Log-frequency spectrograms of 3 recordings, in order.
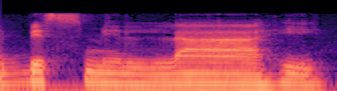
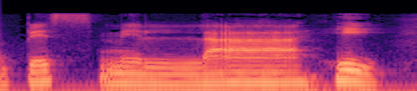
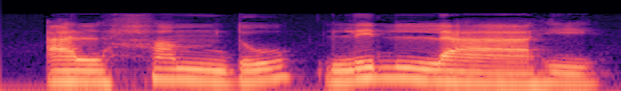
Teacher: They sometimes cannot get the short alif on top of a shadda and a fatha. So always remember the lam of Allah is always 2 lengths long.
